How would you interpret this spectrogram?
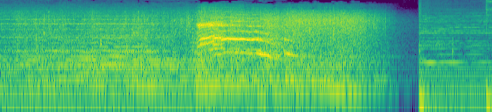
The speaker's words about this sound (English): And it had a scene where a man is walking across the Florida Everglades with other soldiers, and he's bitten and dragged underwater by an alligator. And they needed a scream for that.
